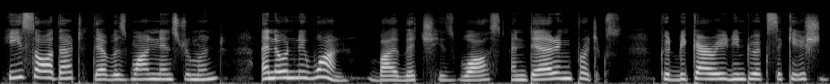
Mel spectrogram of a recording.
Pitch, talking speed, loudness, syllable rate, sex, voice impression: 245 Hz, 160 wpm, -17 LUFS, 4.9 syllables/s, female, very feminine, very young, very thin, very tensed, powerful, very bright, hard, very clear, fluent, slightly nasal, very cute, very refreshing, slightly sincere, calm, friendly, reassuring, very unique, elegant, very wild, slightly sweet, very lively, very strict, very intense, very sharp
